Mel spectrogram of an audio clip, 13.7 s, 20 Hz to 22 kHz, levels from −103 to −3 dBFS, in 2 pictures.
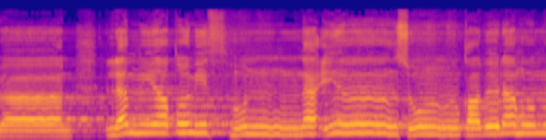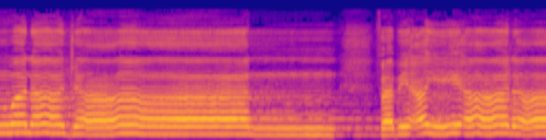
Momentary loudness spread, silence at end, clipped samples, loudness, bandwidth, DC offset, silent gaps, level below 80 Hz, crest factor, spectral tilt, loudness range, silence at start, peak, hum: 9 LU; 0 s; under 0.1%; -22 LUFS; 16 kHz; under 0.1%; none; -84 dBFS; 18 dB; -3.5 dB/octave; 3 LU; 0 s; -4 dBFS; none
